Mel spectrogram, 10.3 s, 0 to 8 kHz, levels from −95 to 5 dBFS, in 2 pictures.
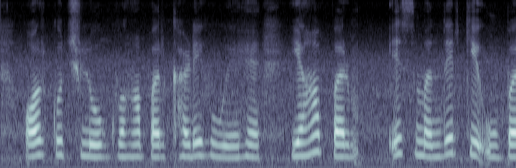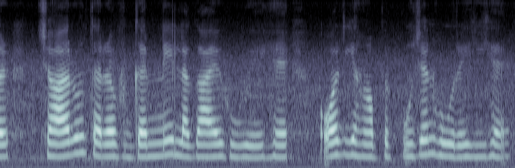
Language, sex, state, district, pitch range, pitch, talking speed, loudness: Hindi, female, Uttar Pradesh, Budaun, 215-235 Hz, 220 Hz, 155 wpm, -20 LUFS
